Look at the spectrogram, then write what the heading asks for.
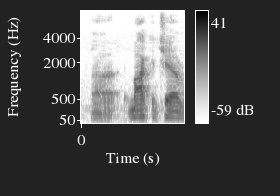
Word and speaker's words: Makhachev: And if you're going to take Makhachev, right?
